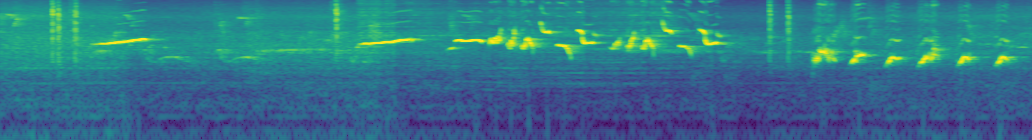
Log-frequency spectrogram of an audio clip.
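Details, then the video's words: Singing white-rumped shama, forest-style song for voice training: clear upslurred whistles, then a tumbling run of quick varied notes and a final series of short downslurred notes repeated in rhythm. "Chòe Lửa Hót Giọng Rừng"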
